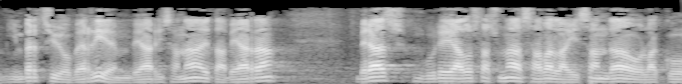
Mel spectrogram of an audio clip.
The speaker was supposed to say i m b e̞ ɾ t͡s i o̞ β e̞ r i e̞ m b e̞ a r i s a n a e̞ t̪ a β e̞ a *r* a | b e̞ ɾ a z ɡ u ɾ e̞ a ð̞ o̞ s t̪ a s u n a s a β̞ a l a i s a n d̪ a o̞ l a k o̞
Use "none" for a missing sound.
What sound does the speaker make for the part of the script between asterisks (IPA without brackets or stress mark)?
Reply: r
